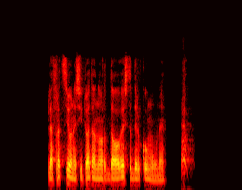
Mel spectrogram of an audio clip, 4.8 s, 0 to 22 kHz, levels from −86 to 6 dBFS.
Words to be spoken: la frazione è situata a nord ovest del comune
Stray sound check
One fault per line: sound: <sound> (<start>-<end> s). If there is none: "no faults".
sound: bark (3.6-3.9 s)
